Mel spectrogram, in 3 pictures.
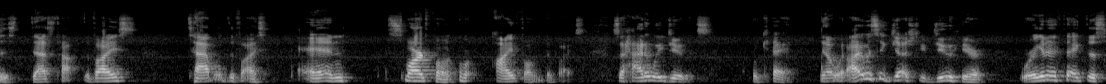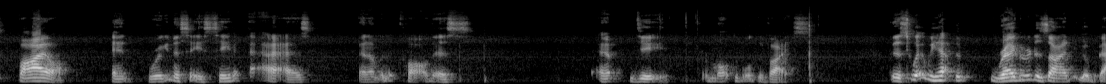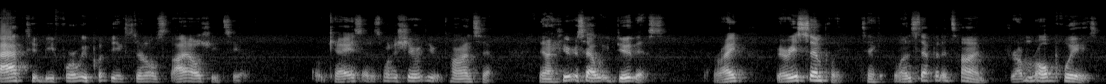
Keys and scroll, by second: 12.9 shift+super+s, 14.2 Right, 16.4 typing, 17.5-18.0 typing.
